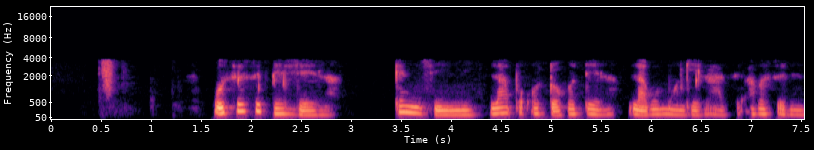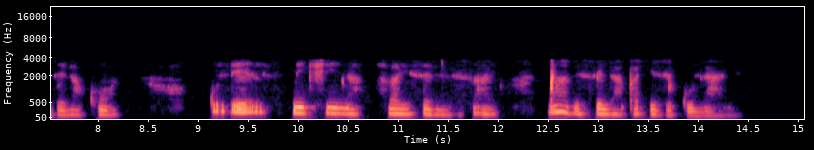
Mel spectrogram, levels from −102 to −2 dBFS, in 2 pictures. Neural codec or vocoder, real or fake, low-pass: none; real; 3.6 kHz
